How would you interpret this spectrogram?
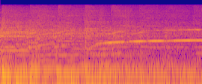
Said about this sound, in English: And that's a police siren behind me.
